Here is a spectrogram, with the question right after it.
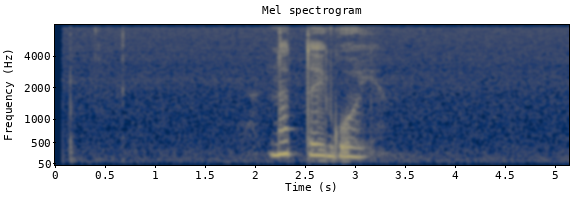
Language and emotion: Russian, sad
